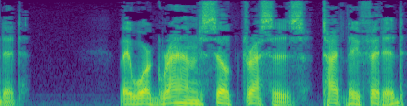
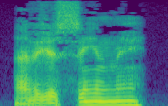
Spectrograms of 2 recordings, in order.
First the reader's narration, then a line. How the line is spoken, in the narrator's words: asked with slurred speech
